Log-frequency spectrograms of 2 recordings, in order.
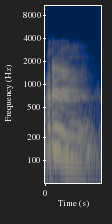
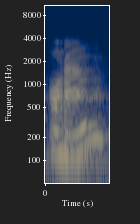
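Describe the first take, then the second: First: The first vowel is dropped, one syllable. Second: The word is said in full, two syllables. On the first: "atau rang" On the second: "bisa dengan orang"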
